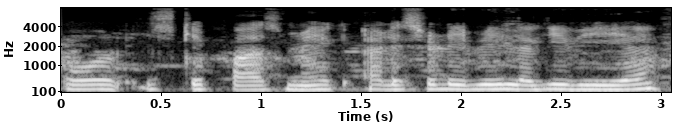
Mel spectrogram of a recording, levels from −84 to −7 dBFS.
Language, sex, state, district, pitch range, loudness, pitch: Hindi, male, Uttar Pradesh, Saharanpur, 155-165 Hz, -17 LUFS, 160 Hz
